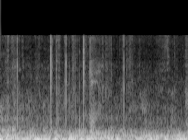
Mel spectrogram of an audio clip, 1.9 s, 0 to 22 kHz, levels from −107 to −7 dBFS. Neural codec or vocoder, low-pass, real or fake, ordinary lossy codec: codec, 16 kHz, 4 kbps, FunCodec, trained on Chinese and English, 50 frames a second; none; fake; none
